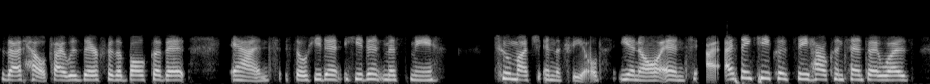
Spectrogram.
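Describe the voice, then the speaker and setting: A woman with an Upper Midwest accent speaks at a moderate pace and a fairly high pitch, with ordinary pitch variation and very even loudness. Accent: Upper Midwest American. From North Dakota. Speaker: grain farmer and adoptive mother. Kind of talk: interview answer.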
